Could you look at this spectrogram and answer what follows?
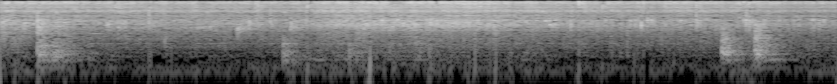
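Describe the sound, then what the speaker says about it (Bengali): Boiled potatoes frying in mustard oil, a steady bright sizzle with occasional clinks and stirring scrapes from the pan. "আলু সিদ্ধ করে রেখেছিলাম, সেটা আমি লাল করে ভেজে তুলে নেব।"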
